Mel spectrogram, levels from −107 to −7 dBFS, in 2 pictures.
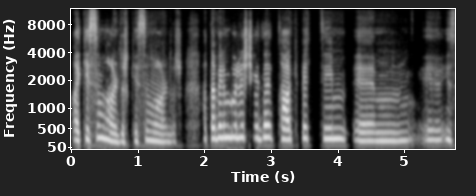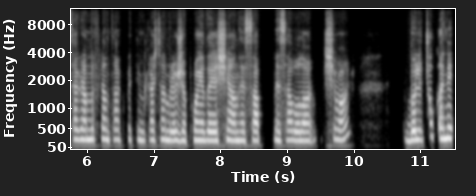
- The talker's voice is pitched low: No, high, 230 Hz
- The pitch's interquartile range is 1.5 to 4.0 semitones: Yes, average, 3.1 semitones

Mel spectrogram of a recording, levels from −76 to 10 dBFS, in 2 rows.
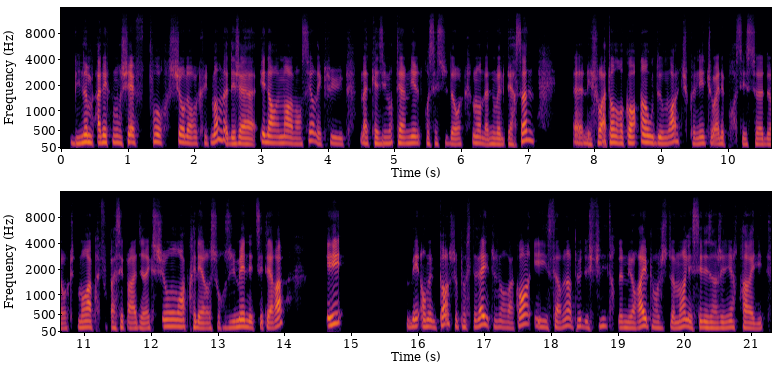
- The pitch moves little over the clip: No, average, 3.6 semitones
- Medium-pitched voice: Yes, medium, 155 Hz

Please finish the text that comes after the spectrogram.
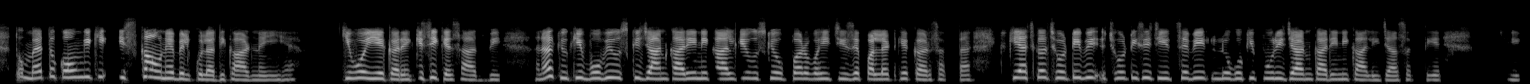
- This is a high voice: Yes, very high, 265 Hz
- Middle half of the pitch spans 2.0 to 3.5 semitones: No, average, 4.3 semitones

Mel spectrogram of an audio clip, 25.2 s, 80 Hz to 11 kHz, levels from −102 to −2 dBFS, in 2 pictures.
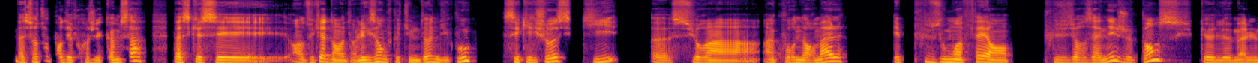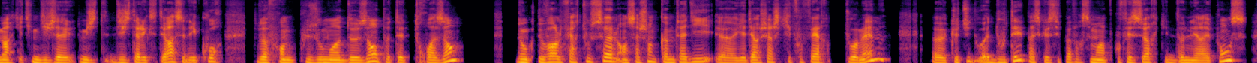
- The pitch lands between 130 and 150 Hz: Yes, low, 135 Hz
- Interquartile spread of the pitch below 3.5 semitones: Yes, average, 2.8 semitones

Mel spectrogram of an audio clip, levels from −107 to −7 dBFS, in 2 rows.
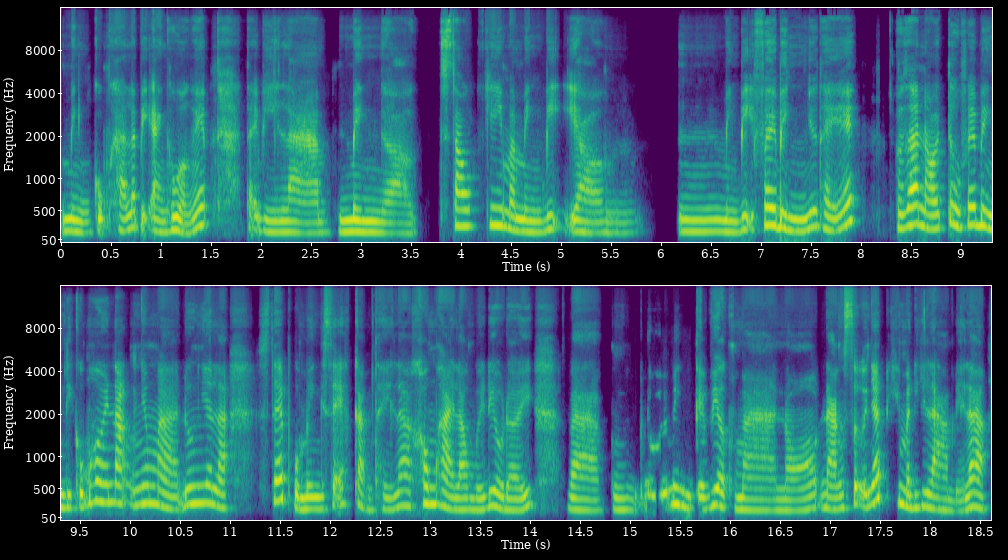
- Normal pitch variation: No, wide, 6.1 semitones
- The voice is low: No, high, 195 Hz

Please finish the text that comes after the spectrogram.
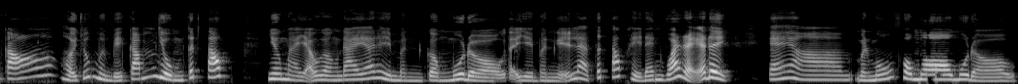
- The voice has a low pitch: No, high, 225 Hz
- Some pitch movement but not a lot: No, wide, 6.1 semitones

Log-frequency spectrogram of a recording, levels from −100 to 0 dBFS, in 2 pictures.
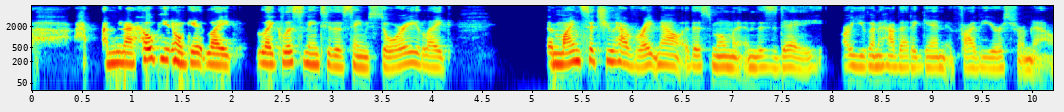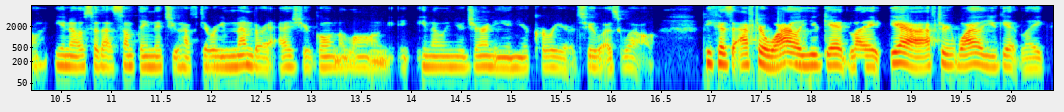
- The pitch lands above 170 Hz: No, medium, 150 Hz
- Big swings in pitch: No, average, 3.3 semitones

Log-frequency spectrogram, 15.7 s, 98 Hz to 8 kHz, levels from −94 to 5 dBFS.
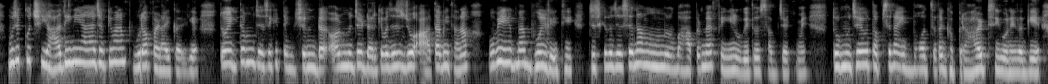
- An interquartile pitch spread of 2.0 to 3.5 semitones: No, average, 4.1 semitones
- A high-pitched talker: Yes, high, 240 Hz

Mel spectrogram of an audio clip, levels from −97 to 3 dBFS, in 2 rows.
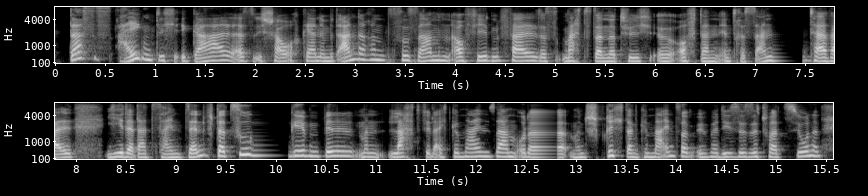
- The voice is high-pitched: Yes, high, 200 Hz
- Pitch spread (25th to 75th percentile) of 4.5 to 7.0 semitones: No, average, 3.4 semitones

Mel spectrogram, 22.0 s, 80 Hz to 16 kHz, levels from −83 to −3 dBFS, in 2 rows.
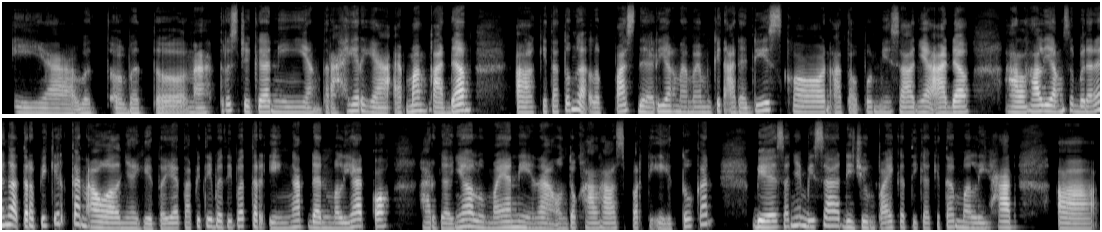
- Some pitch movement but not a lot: Yes, average, 3.1 semitones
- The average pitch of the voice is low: No, medium, 175 Hz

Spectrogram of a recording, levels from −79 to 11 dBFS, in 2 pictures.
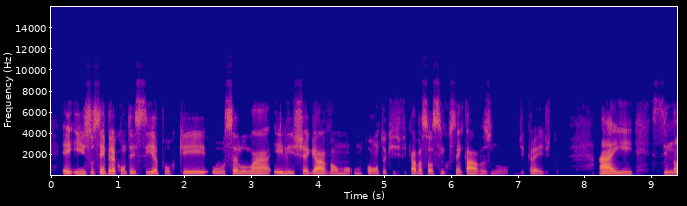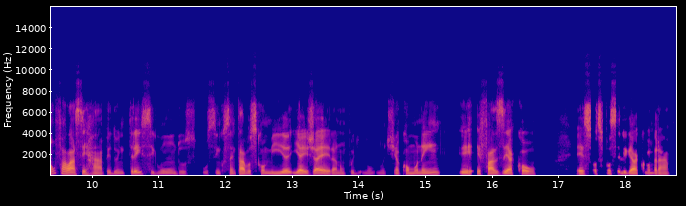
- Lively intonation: No, average, 4.3 semitones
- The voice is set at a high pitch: No, low, 110 Hz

